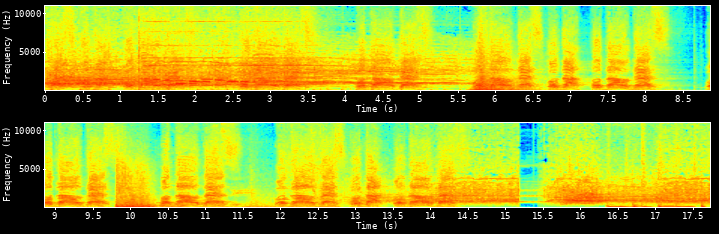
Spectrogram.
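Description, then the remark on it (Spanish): A loud group of people shouts and cheers together, their voices overlapping in sustained, rowdy bursts with a few brief dips before the clamor surges again. “Ya no gritemos mucho.”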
